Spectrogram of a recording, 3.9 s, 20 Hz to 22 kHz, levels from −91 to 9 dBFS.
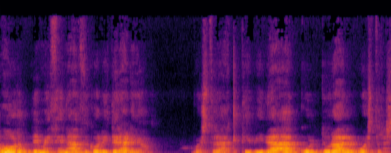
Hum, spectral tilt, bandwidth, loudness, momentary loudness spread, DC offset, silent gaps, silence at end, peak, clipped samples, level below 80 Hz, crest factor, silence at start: none; -7 dB/octave; 20 kHz; -19 LUFS; 13 LU; under 0.1%; none; 0 s; -2 dBFS; under 0.1%; -56 dBFS; 18 dB; 0 s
